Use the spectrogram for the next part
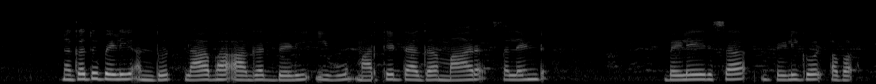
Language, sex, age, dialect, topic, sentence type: Kannada, female, 18-24, Northeastern, agriculture, statement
